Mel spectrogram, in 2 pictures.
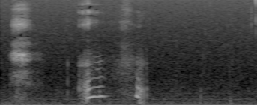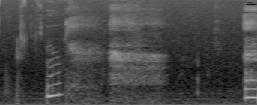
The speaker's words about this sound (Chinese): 喘气声这么大？这么粗的喘气声，你不会是在打飞机吧？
